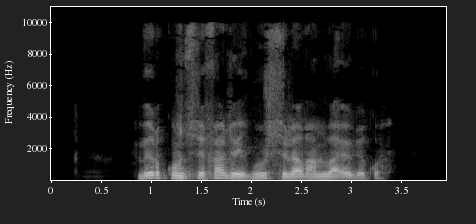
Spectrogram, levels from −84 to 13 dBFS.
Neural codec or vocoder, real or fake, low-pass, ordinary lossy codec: autoencoder, 22.05 kHz, a latent of 192 numbers a frame, VITS, trained on one speaker; fake; 9.9 kHz; AAC, 32 kbps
